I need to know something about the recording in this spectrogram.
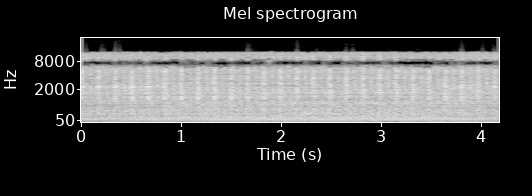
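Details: Kia Sportage 2-litre engine after cleaning the camshaft phase sensors; sharp even knock about three times a second persists over idle; knock remains, cause not found.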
